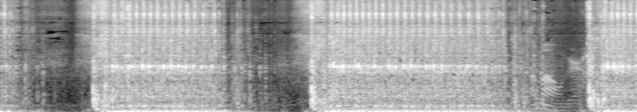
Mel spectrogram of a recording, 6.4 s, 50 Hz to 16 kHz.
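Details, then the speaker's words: 1987 Arctic Cat Cougar 500 snowmobile with a Suzuki two-stroke, long sitting, gas poured into the cylinders and carbs: it fires briefly, bogs, surges in uneven bursts and dies. It won't take throttle. "oh she won't take any throttle"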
